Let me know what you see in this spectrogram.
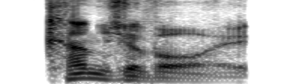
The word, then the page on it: cunjevoi: British English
